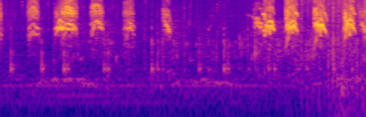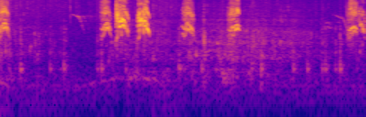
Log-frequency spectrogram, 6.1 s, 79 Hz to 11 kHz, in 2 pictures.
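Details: Sparrows landing on a hand at a Tenmangu shrine, 8 July 2022. Dense runs of sharp, high chirps come in two clusters separated by a brief lull, with a low steady hum underneath.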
